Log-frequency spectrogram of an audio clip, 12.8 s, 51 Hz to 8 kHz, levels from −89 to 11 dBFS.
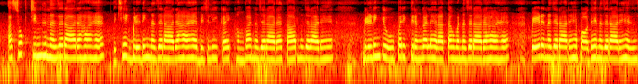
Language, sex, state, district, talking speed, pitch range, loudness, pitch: Hindi, female, Chhattisgarh, Kabirdham, 220 wpm, 230-245 Hz, -11 LUFS, 240 Hz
